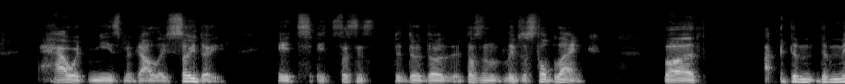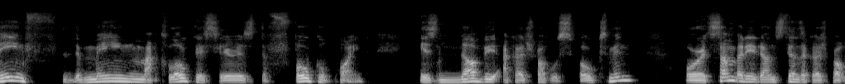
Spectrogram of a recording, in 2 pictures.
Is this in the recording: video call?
yes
